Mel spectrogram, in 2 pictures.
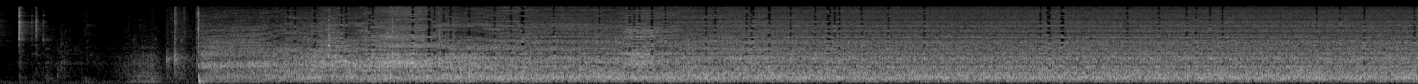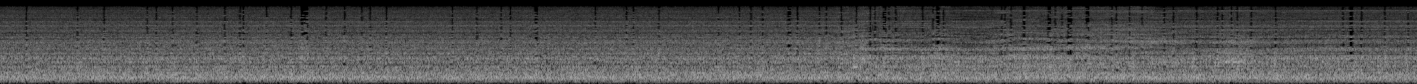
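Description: Hand-held gas torch lighting with a click about two seconds in, then burning with a steady hiss as its flame heats rusted exhaust hardware to free it.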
